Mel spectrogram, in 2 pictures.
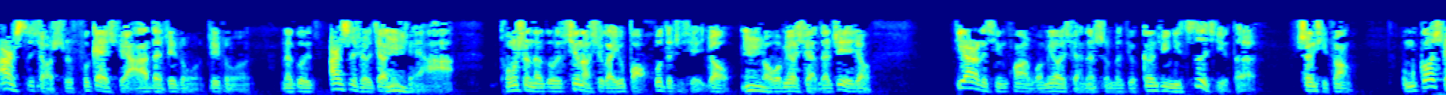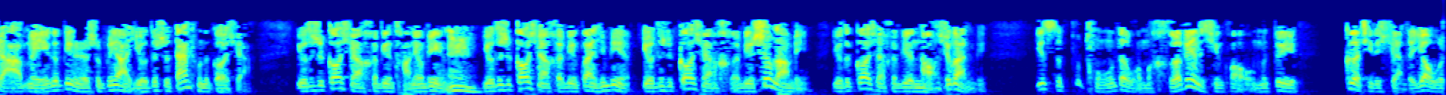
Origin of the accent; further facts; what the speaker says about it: China; 那么我们中国人、亚洲人来讲，我们有我们独特的我们这种机体的药物代谢的规律。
